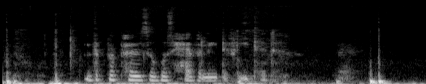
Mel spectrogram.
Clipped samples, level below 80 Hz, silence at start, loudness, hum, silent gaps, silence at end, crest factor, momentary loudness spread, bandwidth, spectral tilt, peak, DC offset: under 0.1%; -28 dBFS; 0.05 s; -22 LUFS; none; none; 0 s; 16 dB; 17 LU; 10 kHz; -8.5 dB/octave; -2 dBFS; under 0.1%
